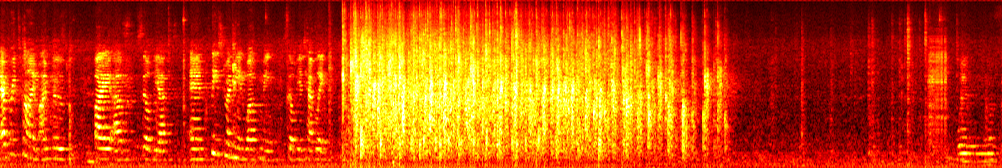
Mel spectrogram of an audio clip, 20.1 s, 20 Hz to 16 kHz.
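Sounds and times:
audience applauding: 6.8s - 14.8s.

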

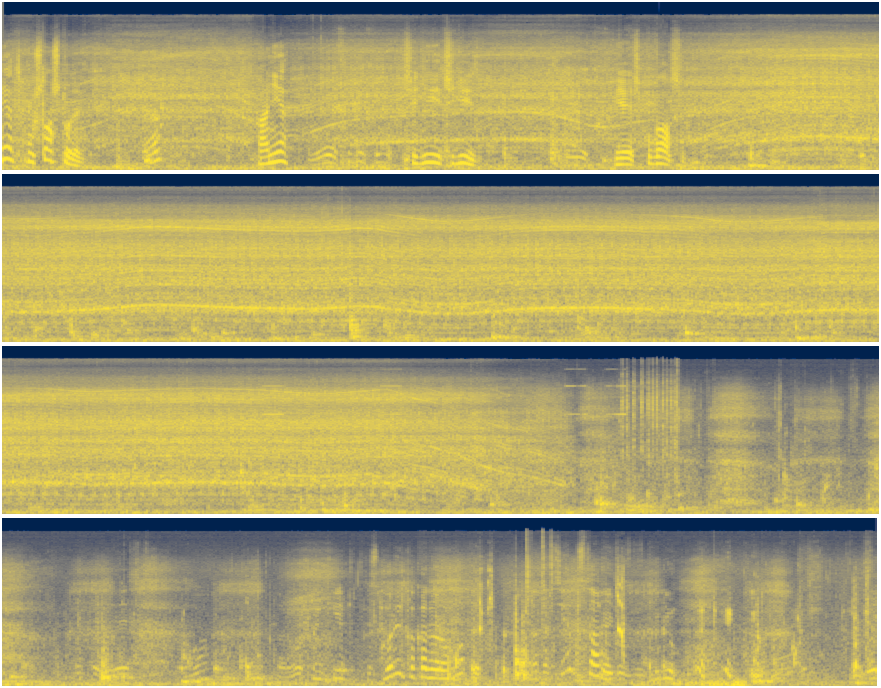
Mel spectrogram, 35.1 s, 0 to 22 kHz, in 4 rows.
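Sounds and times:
fishing reel whining: 0.0s - 24.7s.

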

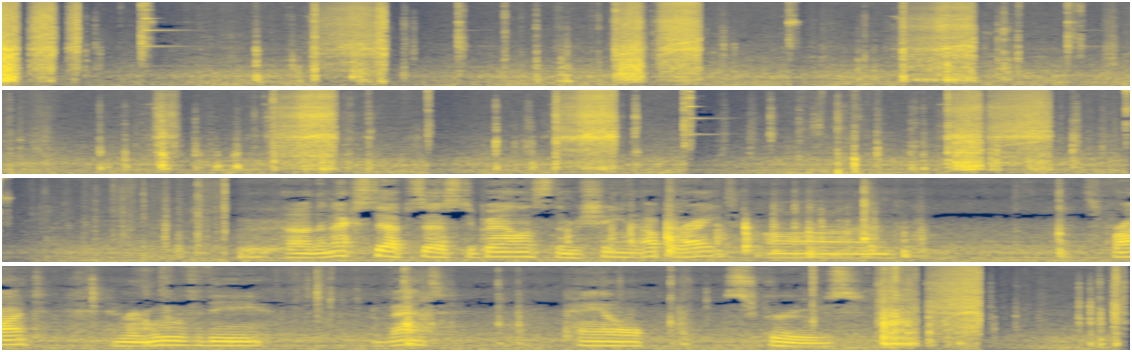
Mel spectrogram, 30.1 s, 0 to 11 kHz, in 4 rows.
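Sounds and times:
cordless drill running: 2.1s - 2.6s, 4.1s - 4.7s, 6.0s - 6.6s, 9.4s - 9.8s, 13.9s - 14.6s, 28.5s - 29.2s.

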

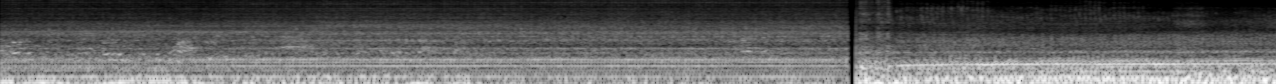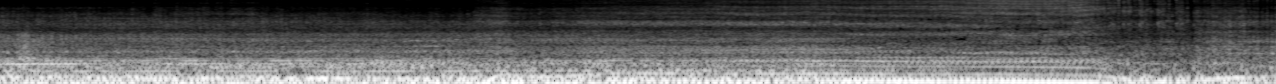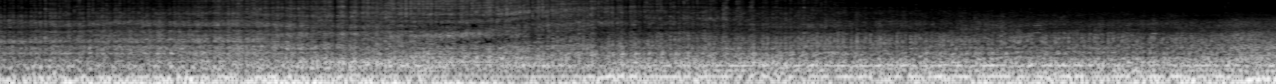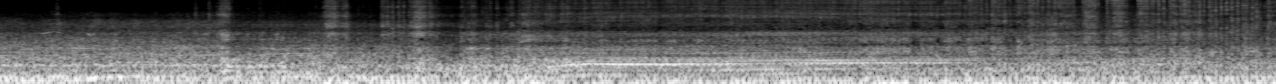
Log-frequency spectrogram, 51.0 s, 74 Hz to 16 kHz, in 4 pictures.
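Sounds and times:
racing engines idling: 0.0s - 51.0s.

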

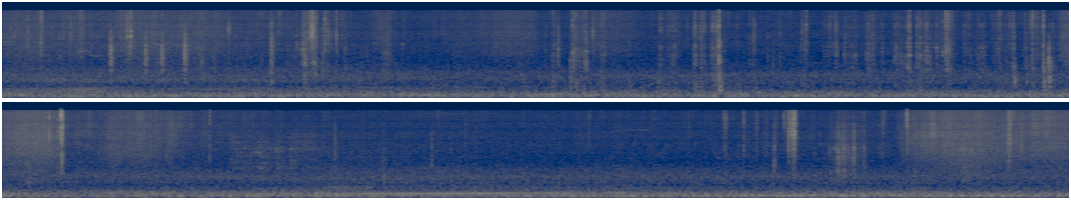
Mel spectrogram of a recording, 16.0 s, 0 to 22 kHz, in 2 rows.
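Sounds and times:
small clicks and rustles: 0.0s - 3.1s, 4.0s - 9.6s, 13.4s - 16.0s
hissing rustle: 14.7s - 16.0s.

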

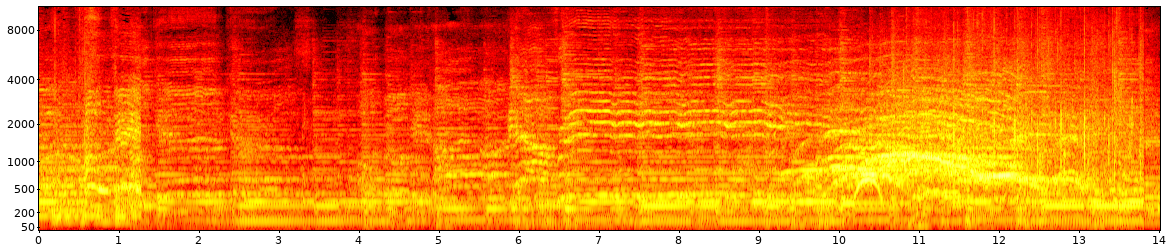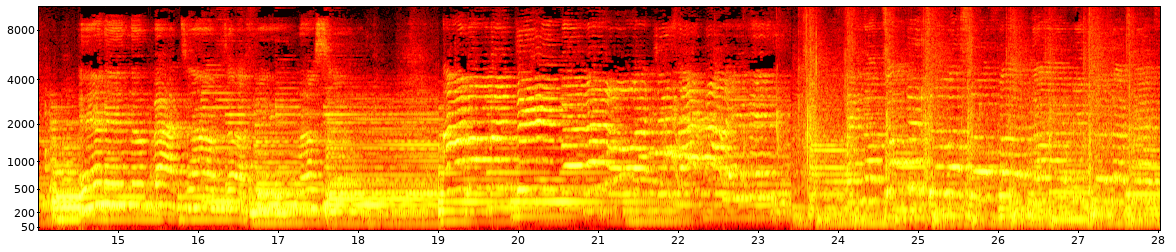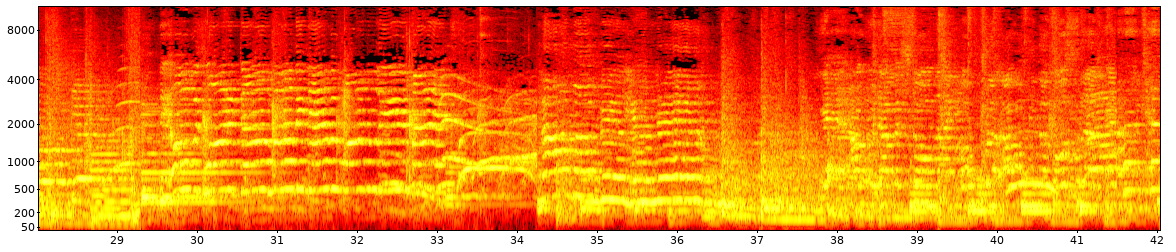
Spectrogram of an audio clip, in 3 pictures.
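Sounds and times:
person singing with band: 0.0s - 12.8s, 37.8s - 42.0s.

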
